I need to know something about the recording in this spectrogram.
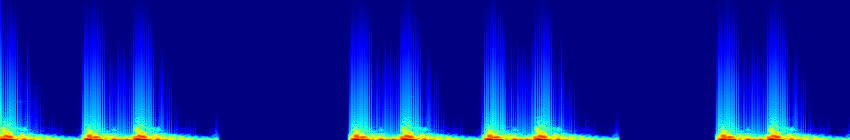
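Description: Heartbeat sound effect: loud, deep double thumps, each beat a lub-dub pair, coming in groups of two, then two, then one, with short pauses between the groups.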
